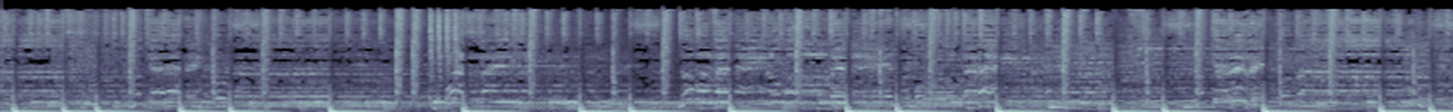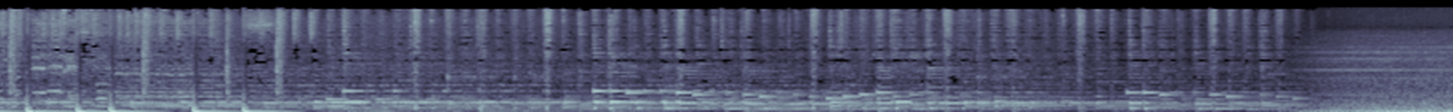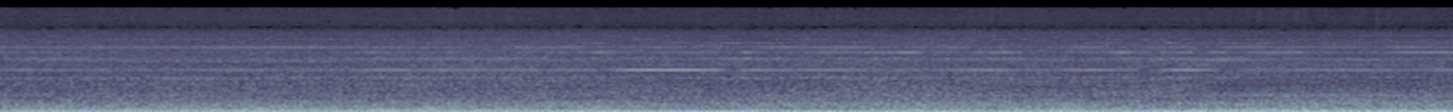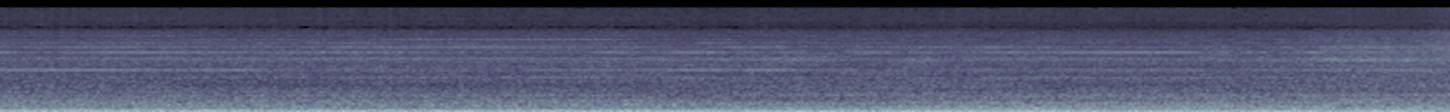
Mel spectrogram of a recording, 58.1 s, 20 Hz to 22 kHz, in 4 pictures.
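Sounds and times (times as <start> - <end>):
thin high whine: 0.0 - 58.0
helicopter rotor and engine rumble: 27.6 - 58.0.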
